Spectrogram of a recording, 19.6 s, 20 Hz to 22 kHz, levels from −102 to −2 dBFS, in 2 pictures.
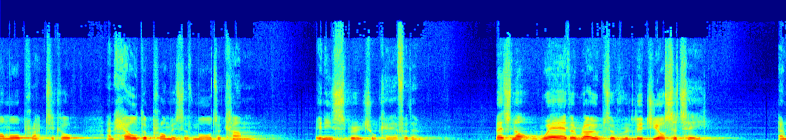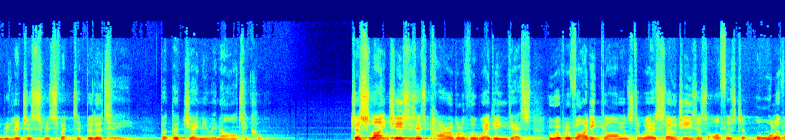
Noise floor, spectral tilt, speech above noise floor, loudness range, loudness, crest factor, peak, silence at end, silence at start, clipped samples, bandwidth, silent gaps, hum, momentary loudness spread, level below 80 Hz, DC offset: -64 dBFS; -5 dB/octave; 43 dB; 8 LU; -22 LUFS; 22 dB; 0 dBFS; 0 s; 0 s; under 0.1%; 18.5 kHz; none; none; 15 LU; -68 dBFS; under 0.1%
